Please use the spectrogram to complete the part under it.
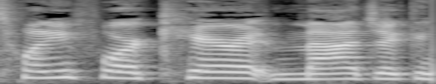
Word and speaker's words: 24K Magic: It's called 24 Karat Magic, in case you're wondering how to pronounce it, since it's written 24K Magic.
